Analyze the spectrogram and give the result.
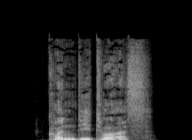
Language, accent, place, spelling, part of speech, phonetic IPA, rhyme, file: German, Germany, Berlin, Konditors, noun, [kɔnˈdiːtoːɐ̯s], -iːtoːɐ̯s, De-Konditors.ogg
- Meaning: genitive singular of Konditor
